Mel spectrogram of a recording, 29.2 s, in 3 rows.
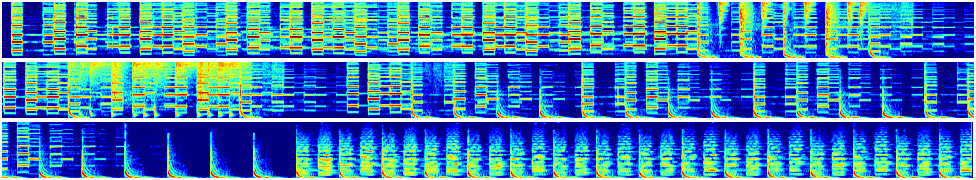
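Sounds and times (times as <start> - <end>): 
disco music: 0.0 - 29.1.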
